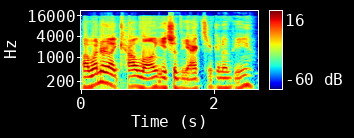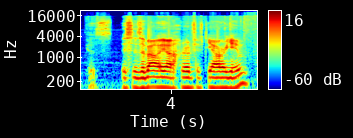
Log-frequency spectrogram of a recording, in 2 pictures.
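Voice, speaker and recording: A young man streaming a game, hoarse and tired, rambling casually as he thinks aloud. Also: medium pitch, fairly even intonation, moderate pace, darkish tone, no room sound. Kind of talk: casual live-stream commentary.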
